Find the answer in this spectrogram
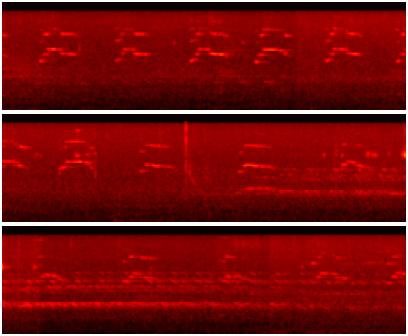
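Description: Garden birds chirping: many short, high notes, several a second. About halfway through, a steady hum joins in and fades out near the end.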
